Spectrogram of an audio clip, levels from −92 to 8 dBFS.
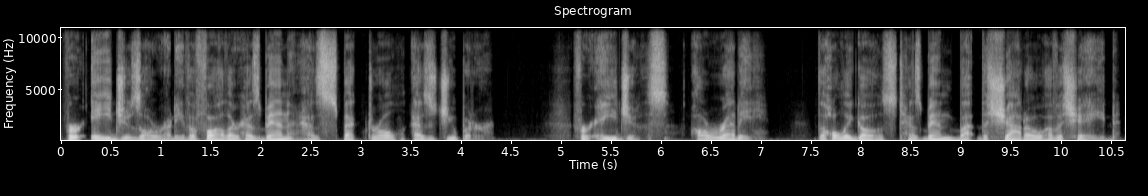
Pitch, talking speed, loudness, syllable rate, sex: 110 Hz, 140 wpm, -19 LUFS, 4.2 syllables/s, male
